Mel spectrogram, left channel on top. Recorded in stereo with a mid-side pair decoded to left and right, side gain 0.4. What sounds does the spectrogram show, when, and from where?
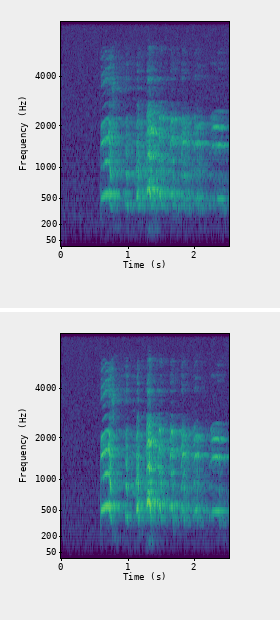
0.6 s laughter: 60° right, 0.5 m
